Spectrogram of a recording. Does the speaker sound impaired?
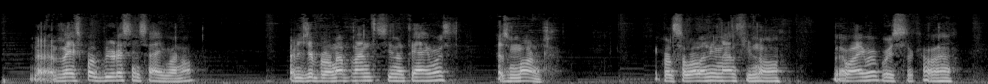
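Yes: Duchenne muscular dystrophy; degenerative incurable form, progressive loss of strength, wheelchair user, age 25, lost ability to write; dictates instead of writing, colds or bronchitis cause suffocation crises treated with morphine.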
